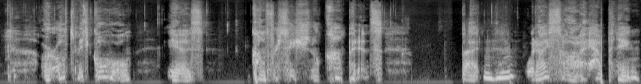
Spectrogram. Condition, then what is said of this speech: Spasmodic dysphonia. And what happened was, after the surgery, I had this really significant vocal tremor,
